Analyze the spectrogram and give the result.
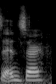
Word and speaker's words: Zinsser: And I also recently bought Bird by Bird, which is by Anne Lamott, and On Writing Well by William Zinsser, I believe is how you pronounce that. I could be wrong. I always spell it incorrectly too, because I think it's, you know, the S's and the N are flipped. So yeah, it's Zinsser.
